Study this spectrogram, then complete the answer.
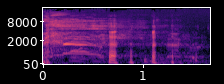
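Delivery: soft chuckle to oneself; quiet, amused laughing. Real, not acted. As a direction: laugh softly after an apology. Laughs after calling someone up.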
